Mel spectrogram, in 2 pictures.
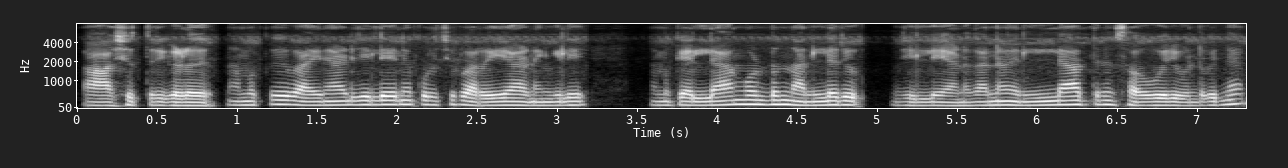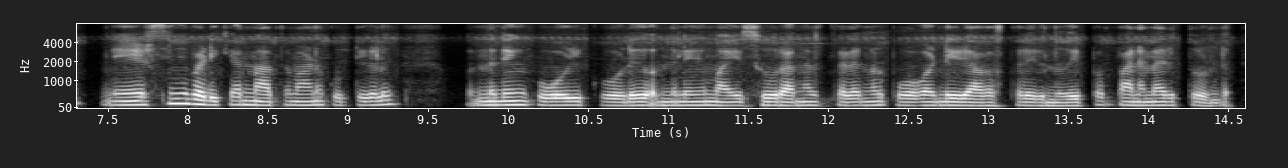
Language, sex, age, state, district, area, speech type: Malayalam, female, 60+, Kerala, Wayanad, rural, spontaneous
